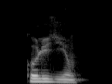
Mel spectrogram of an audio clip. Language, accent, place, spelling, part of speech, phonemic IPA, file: French, France, Lyon, collusion, noun, /kɔ.ly.zjɔ̃/, LL-Q150 (fra)-collusion.wav
- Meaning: collusion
